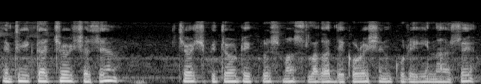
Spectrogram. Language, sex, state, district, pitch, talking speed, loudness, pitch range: Nagamese, male, Nagaland, Dimapur, 135 Hz, 175 wpm, -16 LUFS, 125-140 Hz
